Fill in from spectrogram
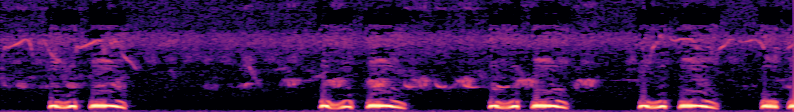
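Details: Spotted dove serving as a lure for trapping wild birds. It repeats paired coos, a short warbling note then a longer slurred coo, in five phrases separated by irregular pauses, over a faint low hum.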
